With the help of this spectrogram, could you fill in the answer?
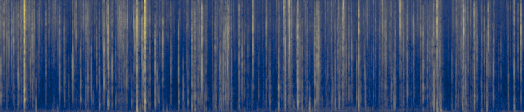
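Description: Fingers pinch, rub and crinkle the clear plastic film wrapper of a full pack of sponge scourers. The result is a steady run of dense, sharp crackles and crunchy crinkles with a few louder snaps, each dying away almost instantly over a soft low rumble.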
